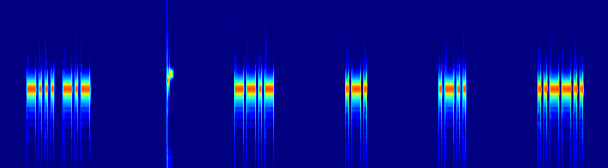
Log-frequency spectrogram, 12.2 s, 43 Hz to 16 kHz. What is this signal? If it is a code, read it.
Morse code, heard as a keyed tone, about 20 wpm, spaced as for 7 wpm, 700 Hz. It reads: BK QRL?
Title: Top 90 QSO Elements - 8x Character Spacing - 20wpm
